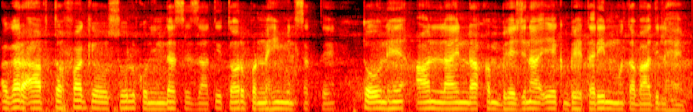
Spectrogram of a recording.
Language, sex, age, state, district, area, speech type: Urdu, male, 18-30, Uttar Pradesh, Saharanpur, urban, read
